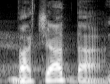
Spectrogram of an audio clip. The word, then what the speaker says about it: bachata: No, bachata. Like, say it a little quicker. Like, bachata. – Bachata. – Say it like you mean it. – Bachata. – Put your hip into it when you say it.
